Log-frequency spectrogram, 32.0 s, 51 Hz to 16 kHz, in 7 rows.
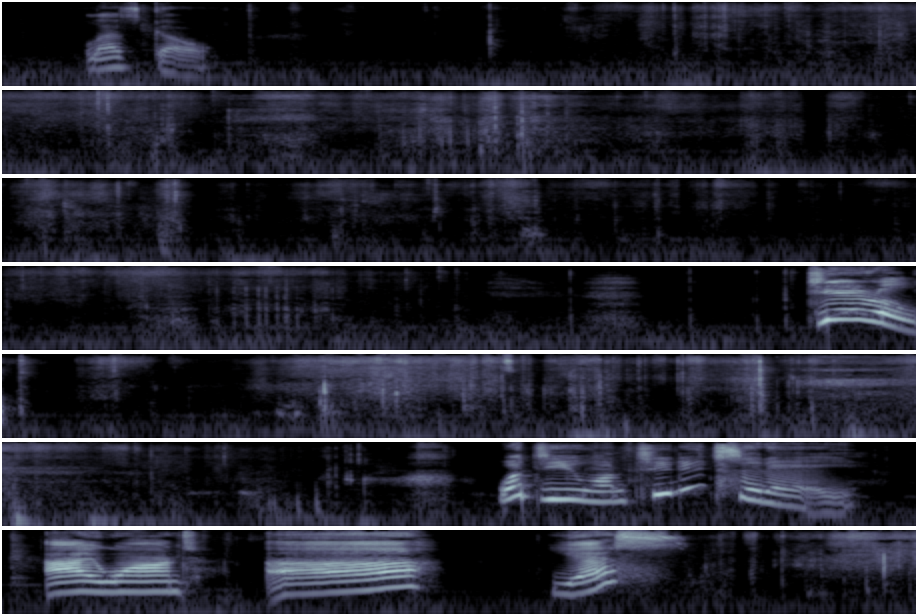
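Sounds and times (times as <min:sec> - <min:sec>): book pages turning: 0:02.9 - 0:16.0, 0:18.6 - 0:24.5, 0:30.9 - 0:31.9.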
